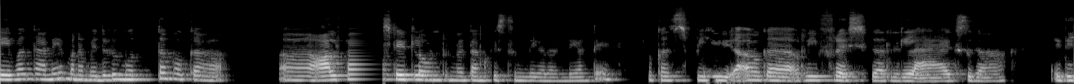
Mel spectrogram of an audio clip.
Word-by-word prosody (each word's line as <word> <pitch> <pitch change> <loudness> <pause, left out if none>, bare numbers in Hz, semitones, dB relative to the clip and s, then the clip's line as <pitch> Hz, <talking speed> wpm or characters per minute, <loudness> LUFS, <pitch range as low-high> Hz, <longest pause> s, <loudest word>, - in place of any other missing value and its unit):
లేవంగానే 235 +1 +3
మన 220 - +2
మెదడు 205 +3 +2
మొత్తం 225 +4 0
ఒక 230 -1 -8 0.9
ఆహ్, 195 -1 -1 0.2
ఆల్ఫా 210 +3 +4 0.4
స్టేట్‌లో 225 -1 +6
ఉంటున్నట్టనిపిస్తుంది 190 -2 -2
గదండీ! 165 0 -6
అంటే 175 +9 -7 0.5
ఒక 195 0 -5 0.2
స్పీడ్ 185 -1 0
ఆహ్. 200 - +2
ఒక 195 - -2 0.4
రిఫ్రెష్‌గా, 180 -2 0
రిలాక్స్‌గా 160 +1 -1 0.7
ఇది 185 0 +2
190 Hz, 100 wpm, -20 LUFS, 175-215 Hz, 0.9 s, స్టేట్‌లో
